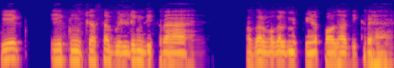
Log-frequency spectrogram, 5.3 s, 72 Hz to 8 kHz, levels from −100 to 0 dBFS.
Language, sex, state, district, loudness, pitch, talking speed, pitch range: Hindi, male, Chhattisgarh, Balrampur, -23 LUFS, 110 Hz, 170 wpm, 105-120 Hz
